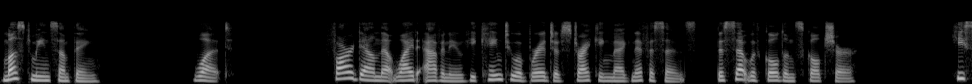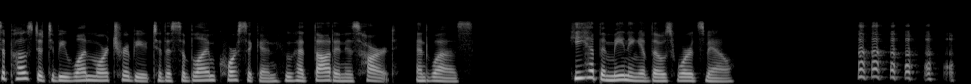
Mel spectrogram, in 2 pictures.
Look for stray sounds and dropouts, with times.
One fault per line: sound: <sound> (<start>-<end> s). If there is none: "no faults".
sound: laugh (18.3-19.3 s)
